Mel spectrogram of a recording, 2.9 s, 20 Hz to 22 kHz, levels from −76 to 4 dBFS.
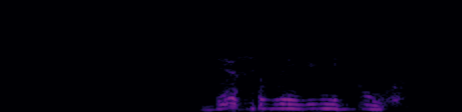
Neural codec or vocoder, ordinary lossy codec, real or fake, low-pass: codec, 44.1 kHz, 2.6 kbps, DAC; Opus, 32 kbps; fake; 3.6 kHz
